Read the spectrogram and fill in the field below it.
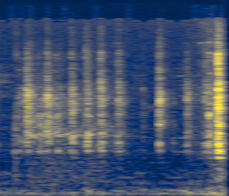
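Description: A command being typed on a computer keyboard at a Linux terminal, a short quick sequence of soft, close keystrokes with no talking.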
